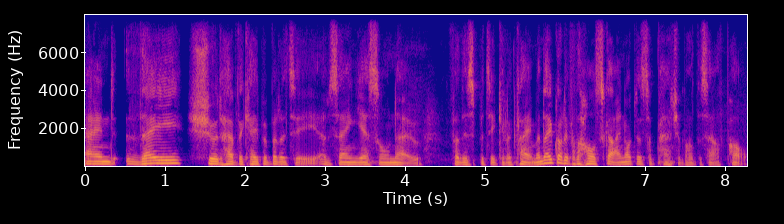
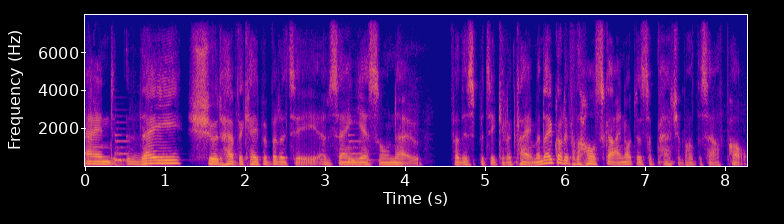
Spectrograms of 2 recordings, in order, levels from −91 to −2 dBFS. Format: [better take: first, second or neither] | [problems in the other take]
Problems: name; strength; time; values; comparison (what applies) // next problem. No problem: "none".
first | noise reduction (neural mask model RNNoise)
